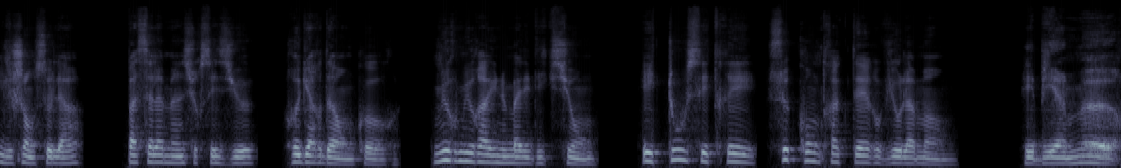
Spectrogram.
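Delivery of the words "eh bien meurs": spoken through gritted, clenched teeth. The captain, after muttering a curse, speaks through gritted teeth. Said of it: "dit-il entre ses dents".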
